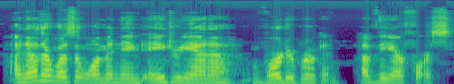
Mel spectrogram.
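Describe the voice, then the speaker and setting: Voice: mid-range voice, dry recording, rough recording. A narrator reading a written opinion article aloud in a scripted style. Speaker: reader of an online article.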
